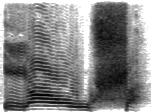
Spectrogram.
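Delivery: Yalcha said slowly, ee-ow-sha, set apart; demonstrating the Hebrew pronunciation; Hebrew name shown. Shown as a demonstration. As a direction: present Yalcha as a careful model word. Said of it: "Por exemplo".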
